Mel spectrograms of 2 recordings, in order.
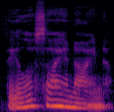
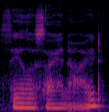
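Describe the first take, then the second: First: The word ends with an 'ine' sound. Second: The word ends with an 'ide' sound. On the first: The speaker calls it right. "it is phthalocyanine" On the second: The speaker calls it wrong. "it is not phthalocyanide"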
